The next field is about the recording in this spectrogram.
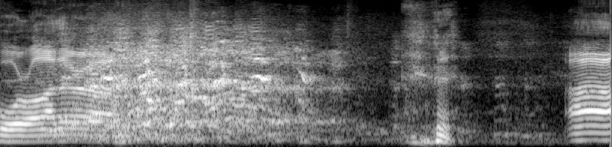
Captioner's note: laughter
